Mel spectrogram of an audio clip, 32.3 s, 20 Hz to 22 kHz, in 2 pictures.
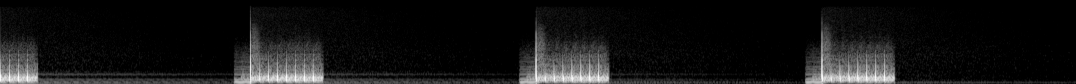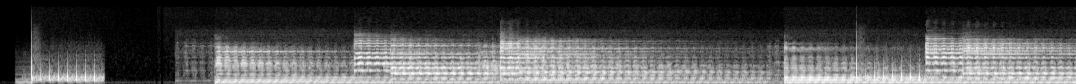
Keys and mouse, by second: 1.1-4.1 drag, 2.2 middle click, 3.9 middle click, 4.2 click, 4.5 KP_7, 7.2 click, 8.5 click, 8.8-10.4 middle drag, 10.8-12.6 middle drag, 13.8 alt+h, 14.6-18.9 middle drag, 21.2-23.1 drag, 22.9 middle click, 23.5-25.2 drag, 25.2 l, 25.8 l, 26.2 l, 26.8 l, 28.0 l, 28.8 l, 29.3 l, 31.0 l, 31.4 l, 32.0 l.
